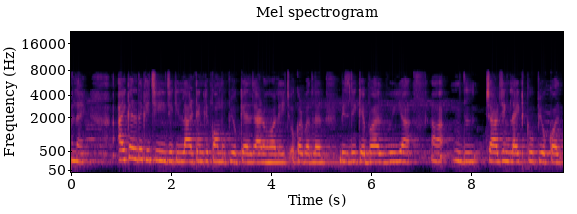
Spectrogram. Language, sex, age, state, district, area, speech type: Maithili, female, 18-30, Bihar, Madhubani, urban, spontaneous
